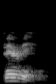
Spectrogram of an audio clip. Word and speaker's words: Byron: ridiculously even as byron byron would have been pronounced beering or birin or beering even doyle there are several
